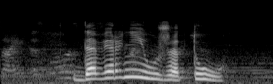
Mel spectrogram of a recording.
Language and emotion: Russian, angry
